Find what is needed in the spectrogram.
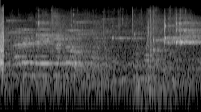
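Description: Badminton rally on an indoor court: shoes squeaking on the court surface, with sharp racket-on-shuttlecock hits in the last second, the loudest near the end. Faint voices early on.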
